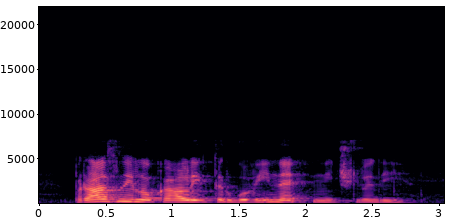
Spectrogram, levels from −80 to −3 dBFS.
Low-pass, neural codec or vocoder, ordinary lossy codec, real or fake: 7.2 kHz; codec, 16 kHz, 16 kbps, FreqCodec, larger model; none; fake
